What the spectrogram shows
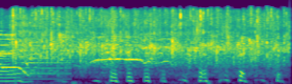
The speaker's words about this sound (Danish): Så øh, var det ikke fantastisk? Giv ham da en hånd, altså.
